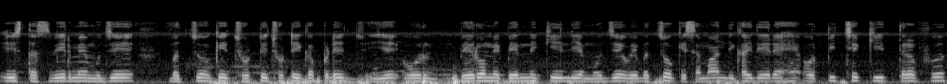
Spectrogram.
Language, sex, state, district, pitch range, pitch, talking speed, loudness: Hindi, male, Rajasthan, Bikaner, 145-155 Hz, 150 Hz, 190 wpm, -22 LUFS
